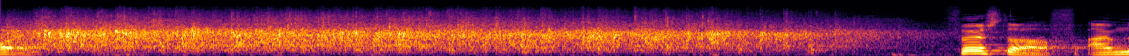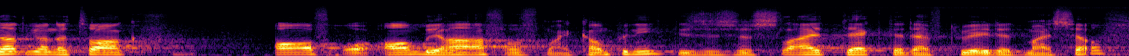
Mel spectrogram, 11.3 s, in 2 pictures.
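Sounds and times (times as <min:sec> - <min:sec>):
audience applause: 0:00.0 - 0:04.7
speech: 0:04.8 - 0:11.2.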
